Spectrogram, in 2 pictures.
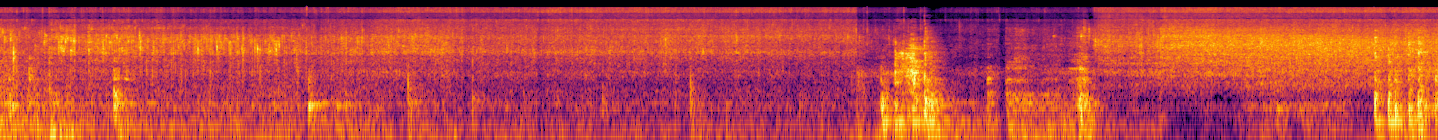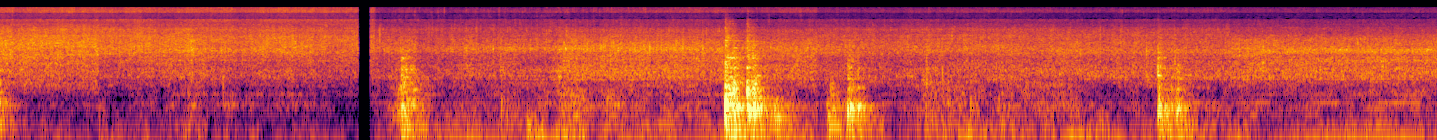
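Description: Chopped garlic, then onions, tomatoes, bottle gourd and zucchini sizzling and frying in oil in a steel wok, a steady hiss that is interrupted by several short clunks against the pan.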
